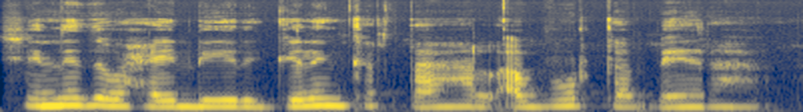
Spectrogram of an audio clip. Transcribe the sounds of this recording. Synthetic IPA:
fɪnːɐðʊwɑħɑjɖiːɾɪɡɛlɪŋkʰɐrt̪ʰaːɦɐlʔɐ̰βuːrkʰɐbɛːɾɐɦɐ

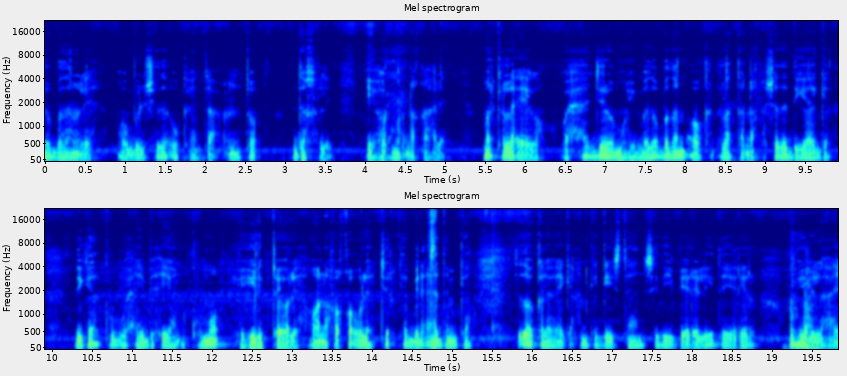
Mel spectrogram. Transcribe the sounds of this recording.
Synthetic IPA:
ɔbɐðɐnlɛh | ɔːbʊlʃɐðɐ̰ʔʊkʰɛːnt̪ʰɐ̰ʕʊnt̪ʰɔ | d̪ɐχlɪ | ijɔɦɔrmɐrɖɑqɑːlɛ̰ | mɐrkʰɐlɐ̰ʔɛːɣɔ | wɑħɑːt͡ʃɪɾɔmʊɦɪmɐðɔbɐðɐnɔːkʰɐ̥ɖɐlɐt̪ʰɐɖɑqɑʃɐðɐd̪ɪɣaːɡɐd̪ɪɣaːɡkʰʊwɑħɑjbɪħɪjaːnʊkʰʊmɔijɦɪlɪbt̪ʰɐɔlɛhɔːnɐfɑqɔ̰ʔʊlɛht͡ʃɪrkʰɐbɪnɪ̰ʔaːðɐmkʰɐsɪ̰ðɔːkʰɐlɛɛjɡɑʕɑŋkʰɐɡɛjst̪ʰaːnsɪðiːbɛːɾɐlɛd̪ɐjɐɾɛr | ʊɦɛlɪlɐɦaː

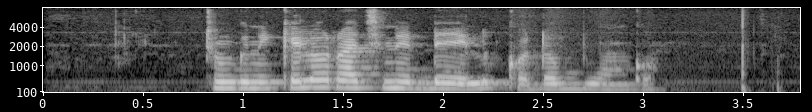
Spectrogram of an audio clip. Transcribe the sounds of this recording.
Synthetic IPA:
tuŋɡnikɛloɾat͡ʃnɛbɛlkɔdɔbwoŋɡɔ

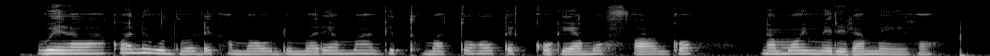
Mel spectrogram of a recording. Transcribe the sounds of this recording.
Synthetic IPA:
weːɾawakwɔneɣuðodɛkamaudomaɾiamaɡitomatohɔtɛkoɣeamofaɡɔ | namoimeɾiɾamɛːɣa

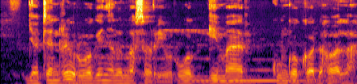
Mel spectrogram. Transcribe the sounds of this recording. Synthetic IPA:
d͡ʒɔtɛnɾeoɾwoɡɛɲalɔlɔsɔɾɪoɾwok̚ɡɪmarkuŋɡokɔdhɔla

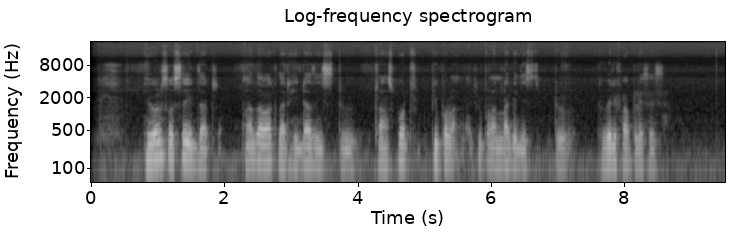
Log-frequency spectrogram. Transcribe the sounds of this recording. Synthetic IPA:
hiɔlˠsoʊseɪd̚ðət | ənʌðə˞wɜ˞kðəthidʌzɪz̥tʰutʰɹ̥ãnspɔɹtpiplpʰipl̩ˠə̃ndlaɡəd͡ʒɪz̥tṵ | vɛɹifaɹpl̥esɛz̥

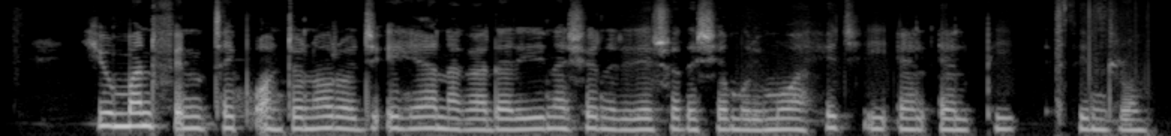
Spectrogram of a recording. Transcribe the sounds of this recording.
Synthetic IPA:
hjumanfintʰajpʰɔ̰ntɔnɔlɔd͡ʒiʔɛɦɛanaɡadaɾiɾinaʃiɔnɛɾiɾɛʃɔðɛʃamuɾimuahet͡ʃiʔɛlɛlpi | sindɾɔm

